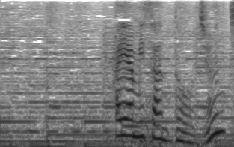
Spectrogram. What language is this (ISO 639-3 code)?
jpn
